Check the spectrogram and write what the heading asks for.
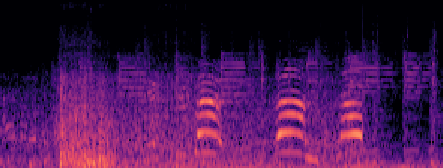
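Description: A swimmer diving off the starting block, a short splash about half a second in. Background music then comes in with a steady bass and three rising-and-falling tones.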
